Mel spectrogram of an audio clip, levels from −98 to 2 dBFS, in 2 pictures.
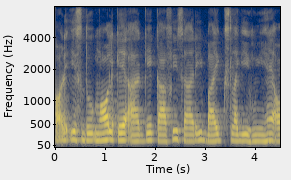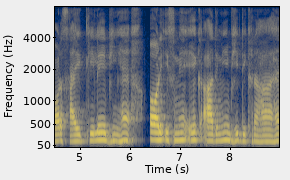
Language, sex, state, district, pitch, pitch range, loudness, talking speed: Hindi, male, Bihar, West Champaran, 150 Hz, 135-155 Hz, -18 LUFS, 160 wpm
